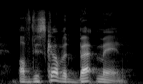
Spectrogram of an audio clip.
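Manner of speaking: plain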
